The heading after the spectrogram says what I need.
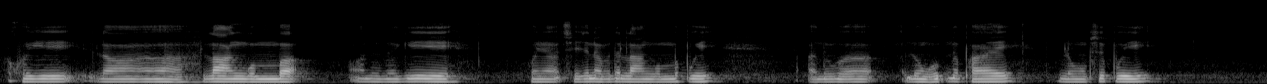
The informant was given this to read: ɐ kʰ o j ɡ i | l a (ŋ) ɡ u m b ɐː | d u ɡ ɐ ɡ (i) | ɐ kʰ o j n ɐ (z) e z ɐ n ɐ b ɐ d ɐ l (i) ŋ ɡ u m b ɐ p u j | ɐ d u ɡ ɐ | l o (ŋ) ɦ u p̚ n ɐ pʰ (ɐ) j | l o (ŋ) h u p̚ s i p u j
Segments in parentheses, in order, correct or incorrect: correct, correct, incorrect, incorrect, correct, incorrect, correct

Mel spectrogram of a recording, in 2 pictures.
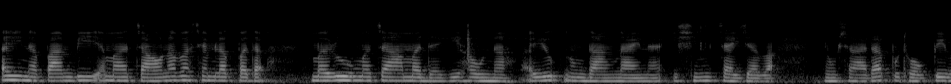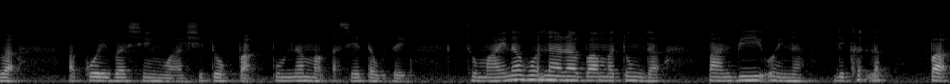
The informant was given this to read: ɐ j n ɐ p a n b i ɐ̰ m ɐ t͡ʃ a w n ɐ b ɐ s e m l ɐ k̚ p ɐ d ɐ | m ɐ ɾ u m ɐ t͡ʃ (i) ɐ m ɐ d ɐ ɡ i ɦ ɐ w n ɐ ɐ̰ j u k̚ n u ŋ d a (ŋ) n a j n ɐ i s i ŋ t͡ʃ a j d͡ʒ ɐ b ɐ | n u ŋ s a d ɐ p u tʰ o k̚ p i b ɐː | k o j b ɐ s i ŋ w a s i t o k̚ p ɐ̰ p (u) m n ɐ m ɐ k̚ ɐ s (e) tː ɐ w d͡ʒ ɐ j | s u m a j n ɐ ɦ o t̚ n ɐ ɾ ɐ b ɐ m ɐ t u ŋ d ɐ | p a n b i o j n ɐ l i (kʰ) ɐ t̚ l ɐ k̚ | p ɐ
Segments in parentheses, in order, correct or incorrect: incorrect, correct, correct, correct, correct

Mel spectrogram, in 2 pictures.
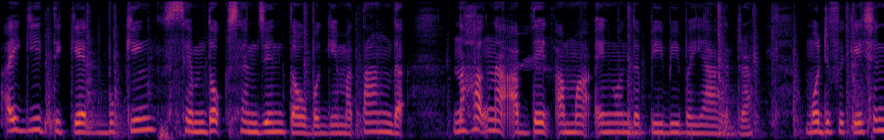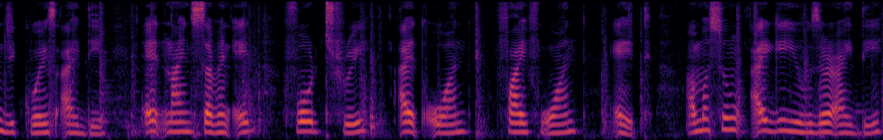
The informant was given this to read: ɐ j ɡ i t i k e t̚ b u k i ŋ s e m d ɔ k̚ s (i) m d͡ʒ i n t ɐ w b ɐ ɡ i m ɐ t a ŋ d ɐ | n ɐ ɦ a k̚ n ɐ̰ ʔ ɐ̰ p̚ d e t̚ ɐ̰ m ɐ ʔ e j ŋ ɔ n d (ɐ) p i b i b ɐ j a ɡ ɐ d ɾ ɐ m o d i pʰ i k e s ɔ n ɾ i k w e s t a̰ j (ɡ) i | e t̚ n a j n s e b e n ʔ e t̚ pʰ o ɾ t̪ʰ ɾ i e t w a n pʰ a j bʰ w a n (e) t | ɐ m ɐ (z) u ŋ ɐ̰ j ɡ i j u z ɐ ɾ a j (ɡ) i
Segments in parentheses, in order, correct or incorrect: incorrect, correct, incorrect, correct, incorrect, incorrect

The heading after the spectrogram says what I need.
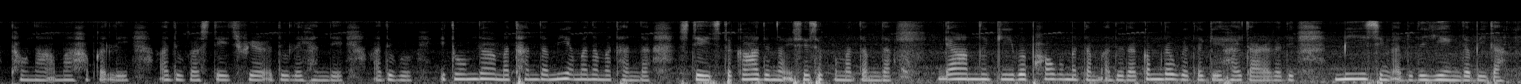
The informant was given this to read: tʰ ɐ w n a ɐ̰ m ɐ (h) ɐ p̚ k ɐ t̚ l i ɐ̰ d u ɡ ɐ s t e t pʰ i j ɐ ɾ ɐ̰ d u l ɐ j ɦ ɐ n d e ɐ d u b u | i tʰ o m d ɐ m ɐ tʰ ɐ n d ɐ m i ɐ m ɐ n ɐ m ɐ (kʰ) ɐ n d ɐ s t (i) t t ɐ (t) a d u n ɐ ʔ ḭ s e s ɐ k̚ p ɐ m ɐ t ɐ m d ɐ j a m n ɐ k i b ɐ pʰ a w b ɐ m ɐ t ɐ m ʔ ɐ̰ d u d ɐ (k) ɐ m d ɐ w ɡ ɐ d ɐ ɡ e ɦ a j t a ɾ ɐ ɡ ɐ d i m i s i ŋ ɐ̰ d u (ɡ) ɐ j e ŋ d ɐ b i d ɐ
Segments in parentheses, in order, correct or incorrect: correct, incorrect, incorrect, incorrect, correct, incorrect

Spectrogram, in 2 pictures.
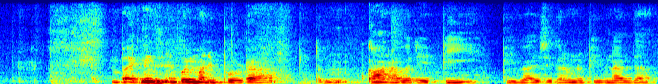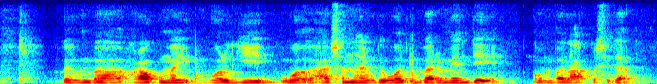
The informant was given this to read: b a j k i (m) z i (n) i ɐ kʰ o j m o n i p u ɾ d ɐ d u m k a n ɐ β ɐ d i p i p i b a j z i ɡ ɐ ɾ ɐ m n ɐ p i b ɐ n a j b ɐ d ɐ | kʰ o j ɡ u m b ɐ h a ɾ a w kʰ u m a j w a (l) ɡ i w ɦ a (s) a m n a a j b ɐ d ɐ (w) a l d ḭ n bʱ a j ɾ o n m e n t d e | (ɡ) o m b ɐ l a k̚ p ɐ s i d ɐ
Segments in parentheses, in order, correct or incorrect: incorrect, correct, correct, correct, correct, correct

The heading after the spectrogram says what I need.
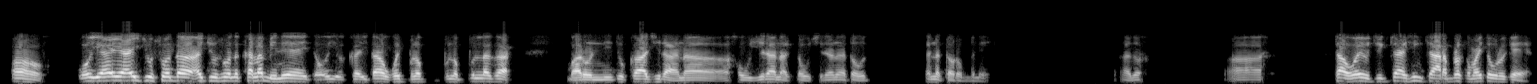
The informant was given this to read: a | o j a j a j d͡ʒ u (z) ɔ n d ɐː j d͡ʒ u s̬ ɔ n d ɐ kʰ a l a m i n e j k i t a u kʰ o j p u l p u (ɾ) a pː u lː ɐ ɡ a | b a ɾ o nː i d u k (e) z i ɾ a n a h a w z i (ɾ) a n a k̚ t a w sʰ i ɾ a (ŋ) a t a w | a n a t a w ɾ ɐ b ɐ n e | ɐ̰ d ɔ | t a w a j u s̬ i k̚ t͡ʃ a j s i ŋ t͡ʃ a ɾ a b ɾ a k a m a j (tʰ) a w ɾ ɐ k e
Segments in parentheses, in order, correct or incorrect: incorrect, incorrect, incorrect, correct, incorrect, incorrect

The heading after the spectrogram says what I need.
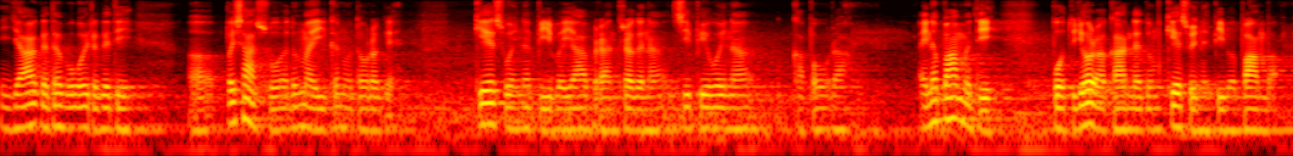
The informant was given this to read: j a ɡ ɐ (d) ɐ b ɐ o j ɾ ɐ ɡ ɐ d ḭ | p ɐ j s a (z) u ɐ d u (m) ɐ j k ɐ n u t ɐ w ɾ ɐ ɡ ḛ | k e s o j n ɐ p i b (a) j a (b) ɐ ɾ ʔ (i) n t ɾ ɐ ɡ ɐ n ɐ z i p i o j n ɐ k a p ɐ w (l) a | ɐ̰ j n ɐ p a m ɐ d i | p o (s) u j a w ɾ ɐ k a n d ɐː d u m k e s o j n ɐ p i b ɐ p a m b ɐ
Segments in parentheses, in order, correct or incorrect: correct, incorrect, correct, incorrect, correct, incorrect, incorrect, incorrect

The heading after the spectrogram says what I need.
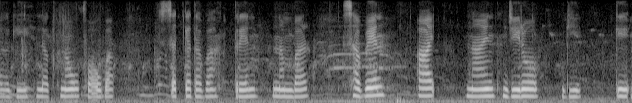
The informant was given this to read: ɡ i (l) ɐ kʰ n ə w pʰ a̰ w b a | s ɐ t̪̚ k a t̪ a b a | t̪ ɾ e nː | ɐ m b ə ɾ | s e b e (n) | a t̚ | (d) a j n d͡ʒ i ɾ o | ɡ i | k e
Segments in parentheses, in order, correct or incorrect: correct, correct, incorrect

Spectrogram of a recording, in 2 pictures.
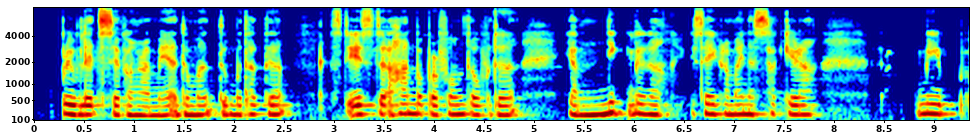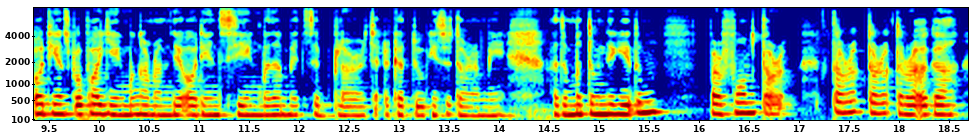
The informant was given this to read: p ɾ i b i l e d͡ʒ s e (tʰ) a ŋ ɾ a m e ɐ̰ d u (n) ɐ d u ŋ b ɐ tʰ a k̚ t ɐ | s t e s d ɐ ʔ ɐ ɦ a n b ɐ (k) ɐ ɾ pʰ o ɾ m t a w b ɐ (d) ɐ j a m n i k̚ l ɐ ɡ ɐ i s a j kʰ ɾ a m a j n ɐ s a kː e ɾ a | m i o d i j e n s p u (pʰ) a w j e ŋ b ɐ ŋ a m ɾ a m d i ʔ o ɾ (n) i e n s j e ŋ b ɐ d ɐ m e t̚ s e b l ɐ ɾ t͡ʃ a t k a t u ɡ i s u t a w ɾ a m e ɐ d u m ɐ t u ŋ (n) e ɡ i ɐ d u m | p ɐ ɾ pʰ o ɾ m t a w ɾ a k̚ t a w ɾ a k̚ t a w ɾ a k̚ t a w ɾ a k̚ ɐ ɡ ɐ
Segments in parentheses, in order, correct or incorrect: incorrect, incorrect, incorrect, correct, correct, incorrect, incorrect

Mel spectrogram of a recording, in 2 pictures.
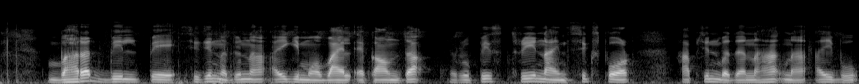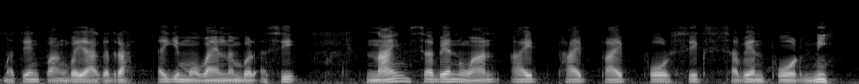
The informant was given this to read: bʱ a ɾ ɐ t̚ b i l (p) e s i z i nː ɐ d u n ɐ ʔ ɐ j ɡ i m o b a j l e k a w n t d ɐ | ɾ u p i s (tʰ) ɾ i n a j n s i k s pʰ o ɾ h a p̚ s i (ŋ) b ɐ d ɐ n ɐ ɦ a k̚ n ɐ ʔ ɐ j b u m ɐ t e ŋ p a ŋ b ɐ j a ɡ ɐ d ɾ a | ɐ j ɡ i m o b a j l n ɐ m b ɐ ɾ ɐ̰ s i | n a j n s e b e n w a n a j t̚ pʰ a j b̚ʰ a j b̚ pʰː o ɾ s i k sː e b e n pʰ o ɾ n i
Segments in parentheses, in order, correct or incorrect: correct, correct, incorrect

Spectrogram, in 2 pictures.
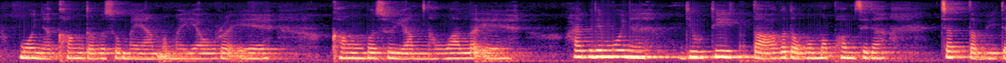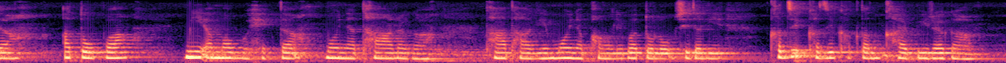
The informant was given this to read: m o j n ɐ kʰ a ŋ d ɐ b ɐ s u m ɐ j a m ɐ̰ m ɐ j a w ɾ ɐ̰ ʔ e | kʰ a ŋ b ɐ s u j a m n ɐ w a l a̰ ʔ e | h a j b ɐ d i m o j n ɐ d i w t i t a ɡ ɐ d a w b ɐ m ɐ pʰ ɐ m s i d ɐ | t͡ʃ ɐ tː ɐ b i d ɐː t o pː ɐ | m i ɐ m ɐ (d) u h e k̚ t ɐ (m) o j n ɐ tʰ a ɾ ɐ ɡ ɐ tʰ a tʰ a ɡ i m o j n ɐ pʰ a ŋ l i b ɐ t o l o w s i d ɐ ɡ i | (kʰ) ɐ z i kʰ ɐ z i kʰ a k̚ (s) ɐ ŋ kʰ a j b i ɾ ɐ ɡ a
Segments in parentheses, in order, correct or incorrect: incorrect, correct, correct, incorrect

